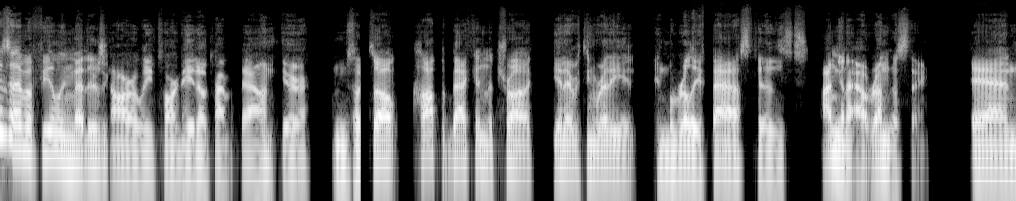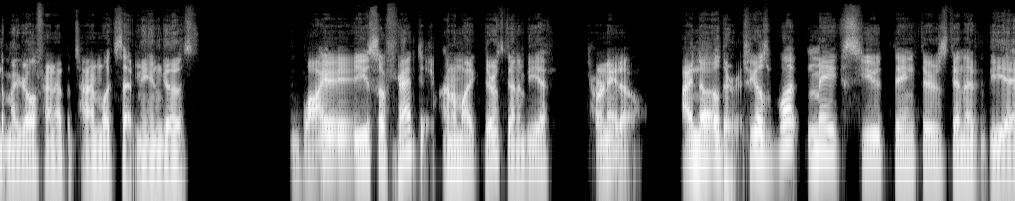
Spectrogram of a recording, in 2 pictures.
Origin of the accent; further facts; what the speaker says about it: Seattle, Washington, United States; moved away; also born or lived in Ballard, Washington; I grew up in Seattle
